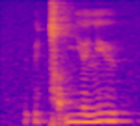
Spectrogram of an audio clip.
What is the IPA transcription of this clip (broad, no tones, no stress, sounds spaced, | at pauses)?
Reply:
ʔ y ǀ ɔ̰ nʲ œː lʲ ʉ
